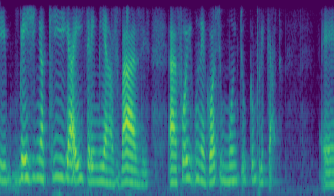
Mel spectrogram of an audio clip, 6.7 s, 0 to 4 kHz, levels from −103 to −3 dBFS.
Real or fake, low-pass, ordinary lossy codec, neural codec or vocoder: real; 3.6 kHz; none; none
